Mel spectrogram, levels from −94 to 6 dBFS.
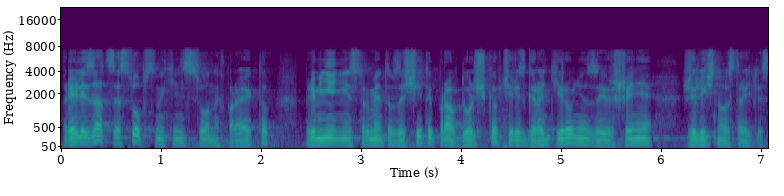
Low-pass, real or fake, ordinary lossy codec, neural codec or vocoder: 7.2 kHz; real; none; none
